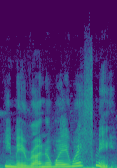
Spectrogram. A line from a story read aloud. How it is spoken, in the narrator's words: laughed Mike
